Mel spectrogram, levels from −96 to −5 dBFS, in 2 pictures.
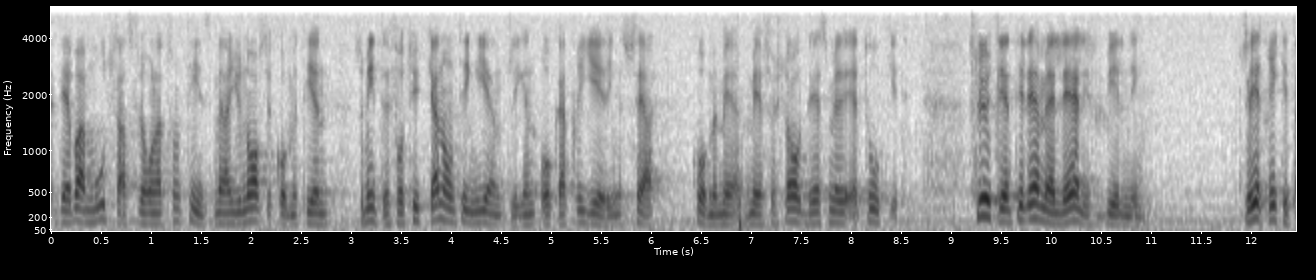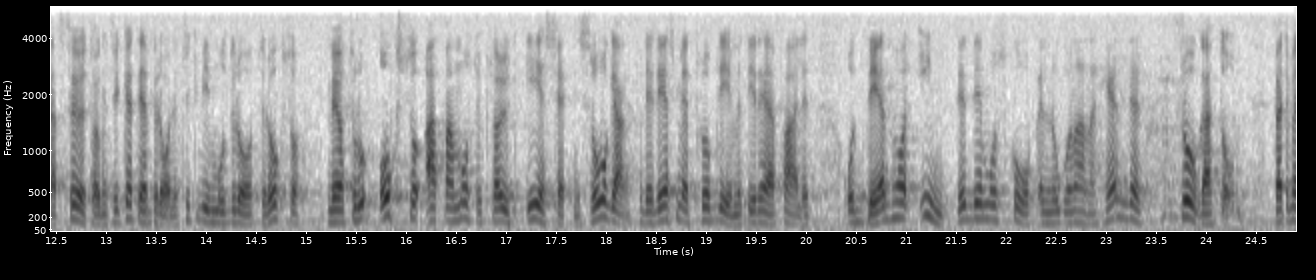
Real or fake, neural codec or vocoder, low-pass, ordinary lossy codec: fake; vocoder, 22.05 kHz, 80 mel bands, Vocos; 5.4 kHz; none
